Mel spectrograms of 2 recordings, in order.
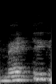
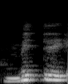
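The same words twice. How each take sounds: First: मेट्रिक said with a short e, me-trik; the wrong way, मेट्रिक with short e; wrong pronunciation metrik. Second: मीट्रिक said with a long ee, mee-trik; the right way, मीट्रिक with long ee; correct pronunciation meetrik. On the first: Teacher showing students the wrong form, मेट्रिक with short e. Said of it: "इसको मेट्रिक नहीं बोलना है". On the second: Teacher correcting students' pronunciation, मीट्रिक with long ee. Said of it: "मेट्रिक नहीं बोलेंगे". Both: Shown as a demonstration.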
